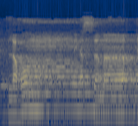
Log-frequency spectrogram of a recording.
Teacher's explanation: میم ساکن ہے اس کے بعد میم آ گیا تو لہم، اس میں ادغام ہوگا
